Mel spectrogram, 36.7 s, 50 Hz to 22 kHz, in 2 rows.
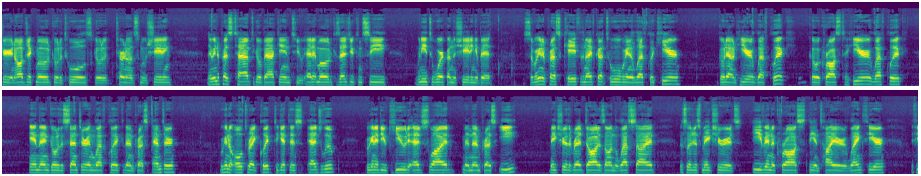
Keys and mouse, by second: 0.8-1.2 middle drag, 4.2 Tab, 6.6 Tab, 8.9 Tab, 9.9 middle click, 11.2 k, 23.1 right click, 24.6-27.1 middle drag, 26.1 q.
